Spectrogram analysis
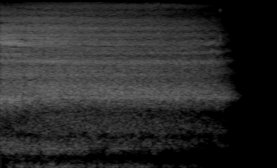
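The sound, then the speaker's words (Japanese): Breathing out through the mouth during a guided breathing exercise: one long, airy hiss of exhaled breath, steady for about three seconds before fading quickly into silence. “鼻から息を吸ってたら口から吐く。”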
